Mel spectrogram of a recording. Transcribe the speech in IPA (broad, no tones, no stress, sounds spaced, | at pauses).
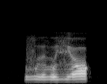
v ɯ ð u vʲ ɔ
